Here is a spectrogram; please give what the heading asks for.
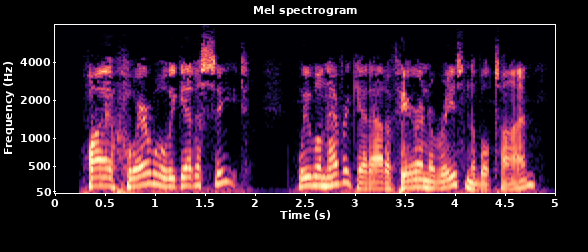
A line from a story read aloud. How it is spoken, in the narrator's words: She wondered greatly at the crowd, and exclaimed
